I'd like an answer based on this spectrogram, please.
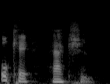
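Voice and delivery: laid-back, very quiet whispered call. Describing a laid-back director who doesn't yell action: whispering like Clint. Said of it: "he kind of whispers it".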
